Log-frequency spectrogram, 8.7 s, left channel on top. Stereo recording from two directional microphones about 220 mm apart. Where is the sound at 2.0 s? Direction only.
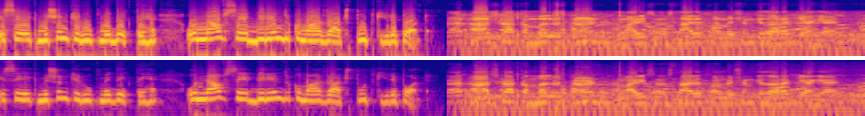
40° left (ahead or behind).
